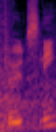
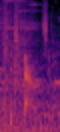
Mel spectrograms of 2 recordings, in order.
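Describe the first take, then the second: First: The name is read as it is spelled. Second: The name sounds like the word bouncy. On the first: The speaker calls it wrong. "While it is spelled out" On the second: The speaker calls it right. "Pronounced more like bouncy"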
